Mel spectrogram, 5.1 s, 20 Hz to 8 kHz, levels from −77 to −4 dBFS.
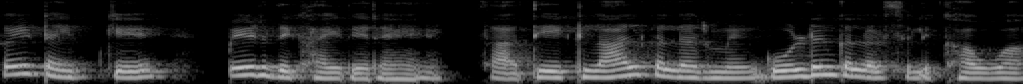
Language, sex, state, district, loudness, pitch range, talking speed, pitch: Hindi, female, Uttar Pradesh, Varanasi, -31 LUFS, 165-200 Hz, 235 wpm, 180 Hz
